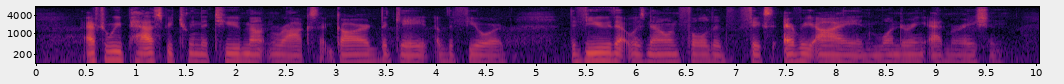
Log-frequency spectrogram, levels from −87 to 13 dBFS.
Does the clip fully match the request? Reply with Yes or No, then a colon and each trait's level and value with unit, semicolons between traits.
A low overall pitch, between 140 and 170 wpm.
Yes: low, 100 Hz; average, 155 wpm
